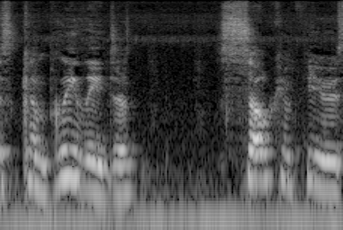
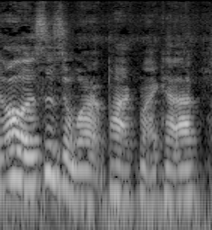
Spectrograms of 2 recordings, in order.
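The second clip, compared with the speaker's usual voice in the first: ordinary delivery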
